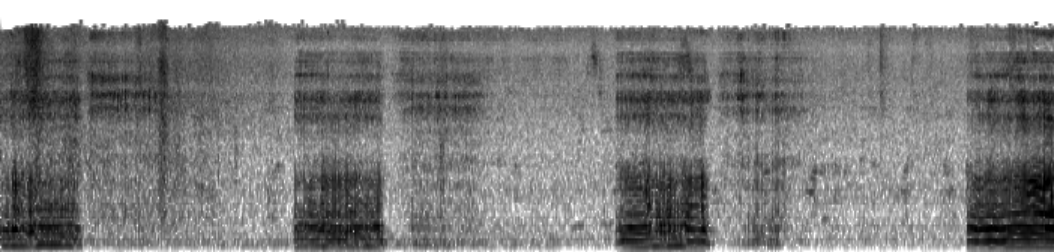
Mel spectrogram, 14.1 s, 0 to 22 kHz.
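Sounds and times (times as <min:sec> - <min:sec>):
puppy snoring: 0:00.0 - 0:02.6, 0:03.8 - 0:06.7, 0:08.1 - 0:10.9, 0:12.8 - 0:14.0
quiet breathing: 0:00.0 - 0:14.0.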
